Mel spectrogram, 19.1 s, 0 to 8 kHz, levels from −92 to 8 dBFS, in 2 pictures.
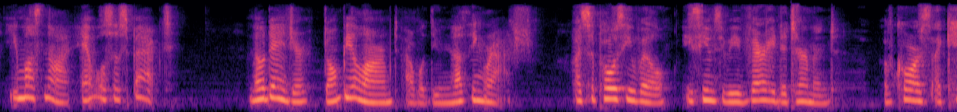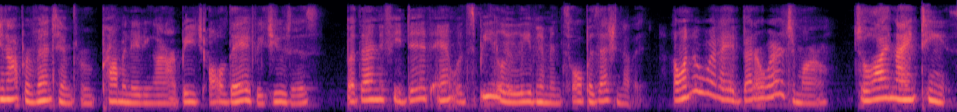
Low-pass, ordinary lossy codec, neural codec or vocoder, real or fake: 7.2 kHz; AAC, 32 kbps; none; real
